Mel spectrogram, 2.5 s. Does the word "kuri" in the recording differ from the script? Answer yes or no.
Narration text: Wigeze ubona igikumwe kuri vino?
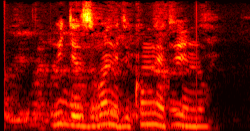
yes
